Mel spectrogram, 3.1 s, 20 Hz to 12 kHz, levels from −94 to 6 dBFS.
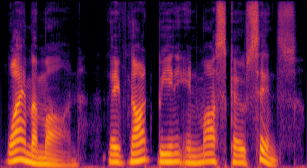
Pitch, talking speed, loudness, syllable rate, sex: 140 Hz, 155 wpm, -17 LUFS, 4.6 syllables/s, male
